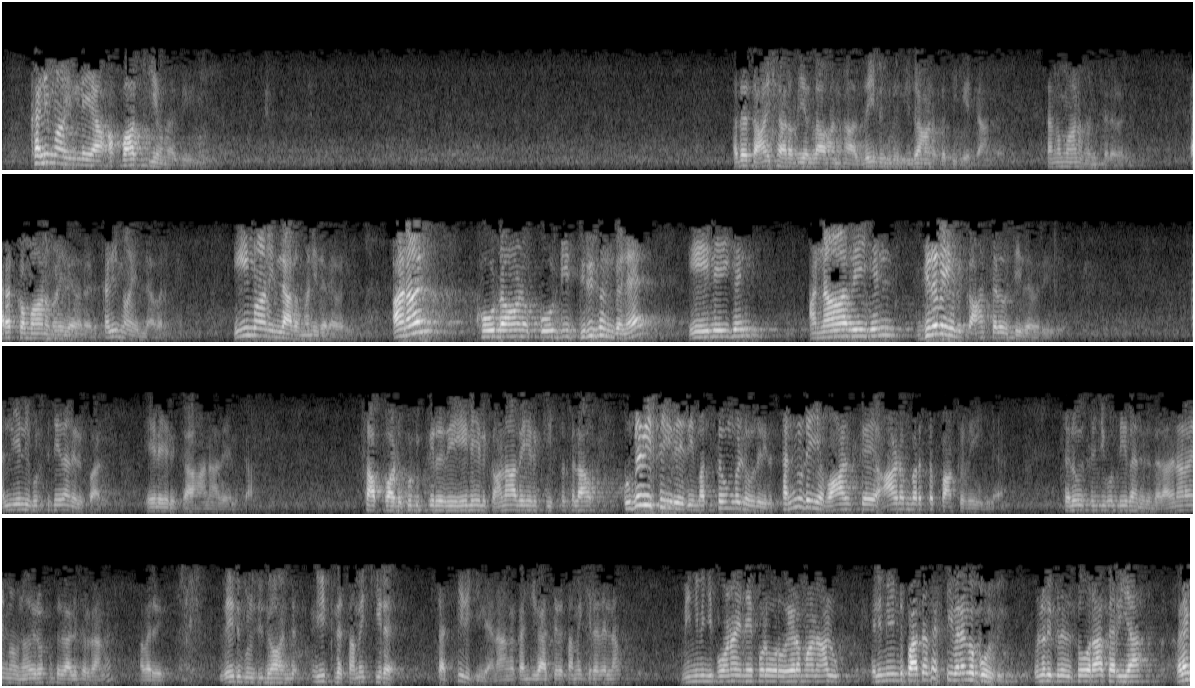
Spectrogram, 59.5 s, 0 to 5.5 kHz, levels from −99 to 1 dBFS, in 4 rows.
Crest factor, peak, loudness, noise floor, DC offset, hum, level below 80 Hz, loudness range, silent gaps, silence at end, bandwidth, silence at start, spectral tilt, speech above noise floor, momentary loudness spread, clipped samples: 24 dB; 0 dBFS; -24 LUFS; -56 dBFS; under 0.1%; none; -66 dBFS; 13 LU; none; 0 s; 4.1 kHz; 0.35 s; -8.5 dB/octave; 32 dB; 20 LU; under 0.1%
